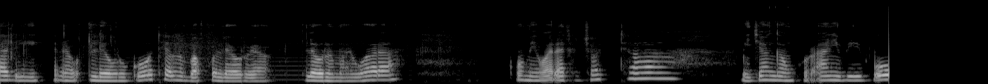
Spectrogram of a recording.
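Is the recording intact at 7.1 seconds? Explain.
Yes, the speech at 7.1 seconds plays through intact, with no audible fault at that moment.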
